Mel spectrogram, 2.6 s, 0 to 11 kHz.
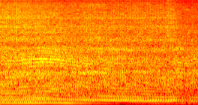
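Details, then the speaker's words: Honda EU2200 generator with a Hutch Mountain propane kit, running on several-year-old 100LL avgas while powering two heat guns (one high, one low). Steady, even drone at high speed with no hunting or misses. Carries the heavy load fine. "you can hear the generators running under a pretty heavy load for this little fart anyways, and runs it just fine with several-year-old Avgas."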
